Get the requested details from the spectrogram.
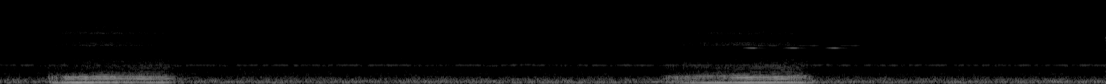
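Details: Female dog asleep: two deep, buzzing snores about six seconds apart over a steady faint room hum; snoring.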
